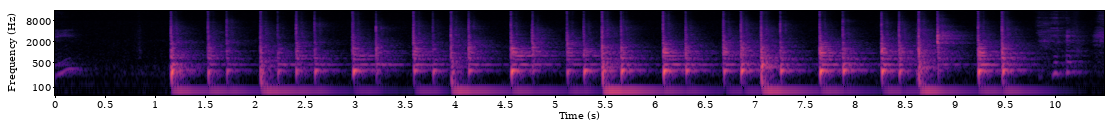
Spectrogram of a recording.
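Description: Djembe played with bare hands in a steady, simple rhythm starting about a second in, about two to three strokes a second. Deep bass strokes are mixed with higher, ringing tone strokes.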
